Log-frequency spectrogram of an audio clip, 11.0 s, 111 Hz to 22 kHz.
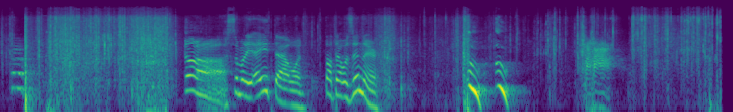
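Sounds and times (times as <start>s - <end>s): plastic wrappers crinkling: 0.0s - 2.8s, 3.8s - 10.9s.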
